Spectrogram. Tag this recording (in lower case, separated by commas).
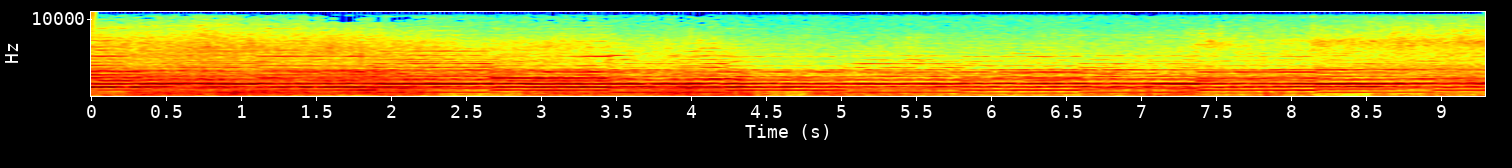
civil defense siren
